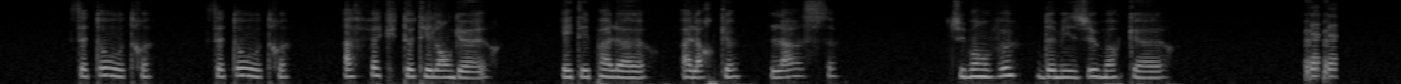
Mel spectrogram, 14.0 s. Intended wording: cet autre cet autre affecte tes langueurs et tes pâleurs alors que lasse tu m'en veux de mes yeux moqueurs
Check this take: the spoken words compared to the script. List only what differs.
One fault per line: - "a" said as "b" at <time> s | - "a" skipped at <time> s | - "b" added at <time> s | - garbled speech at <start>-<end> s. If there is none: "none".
none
